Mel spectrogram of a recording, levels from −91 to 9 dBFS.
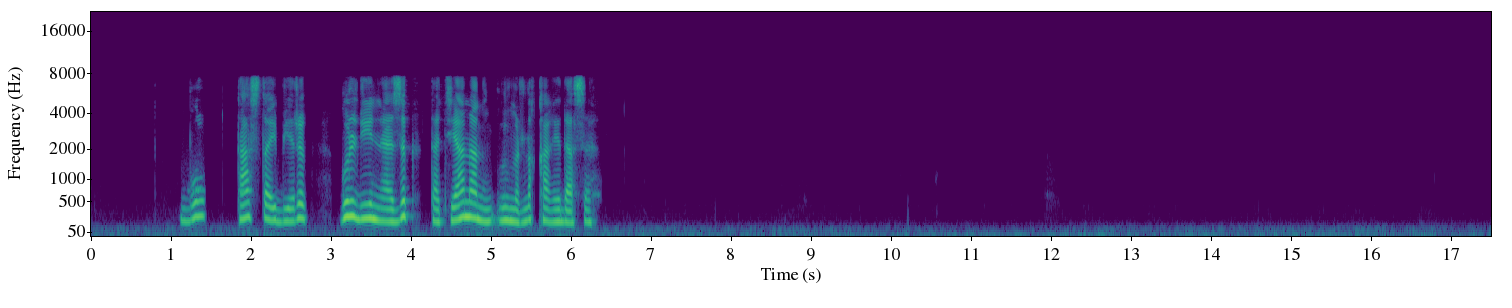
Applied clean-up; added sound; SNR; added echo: neural diffusion model UNIVERSE++.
